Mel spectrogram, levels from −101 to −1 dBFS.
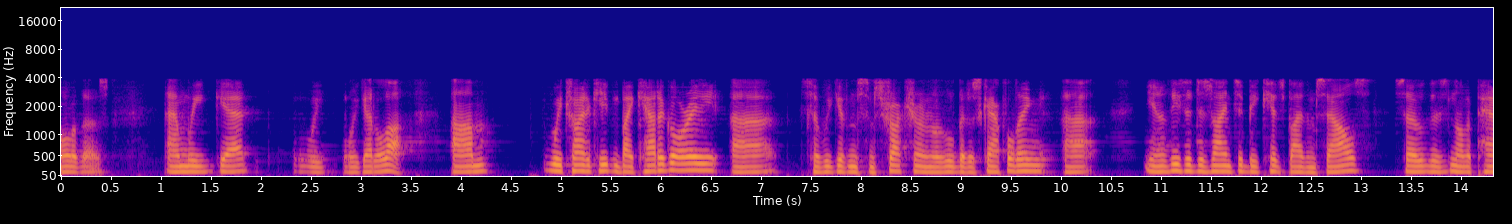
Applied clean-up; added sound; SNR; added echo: neural mask model DeepFilterNet 3.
